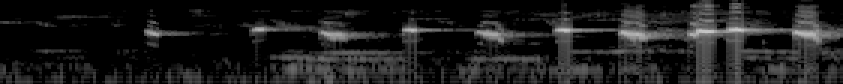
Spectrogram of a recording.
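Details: Sooty-headed bulbul female in breeding condition calling to a male: alternating clear whistled notes and slurred chirps, spaced at first, then quickening and overlapping toward the end.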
